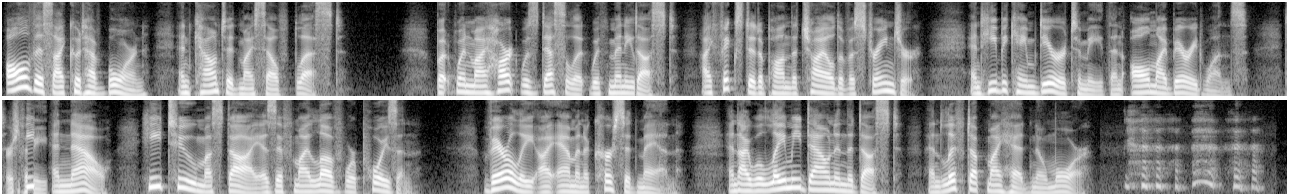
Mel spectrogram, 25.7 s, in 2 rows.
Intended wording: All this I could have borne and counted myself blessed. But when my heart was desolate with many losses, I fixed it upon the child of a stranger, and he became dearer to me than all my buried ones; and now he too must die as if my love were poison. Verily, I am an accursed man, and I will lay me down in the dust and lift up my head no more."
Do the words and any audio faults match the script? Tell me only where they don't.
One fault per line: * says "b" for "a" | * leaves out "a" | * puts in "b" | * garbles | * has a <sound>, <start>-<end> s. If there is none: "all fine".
* says "dust" for "losses"
* garbles
* has a laugh, 24.1-25.5 s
